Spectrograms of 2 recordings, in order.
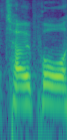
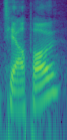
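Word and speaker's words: Taupō: the other day for helping me to figure out my pronunciation of Topo it's taken me a while after a lifetime of saying taupo it's it's one of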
